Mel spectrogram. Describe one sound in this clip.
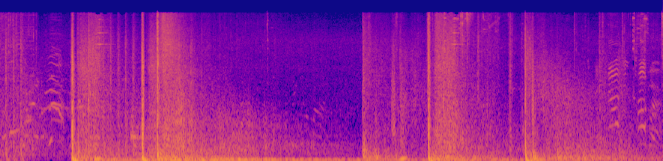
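A gun fires a few loud shots that boom and rumble away.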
